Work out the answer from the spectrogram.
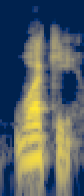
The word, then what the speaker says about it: ⲃⲁⲕⲓ: Here the letter B or W is uh B being the transliteration of course uh is pronounced as a W sound. A WW.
